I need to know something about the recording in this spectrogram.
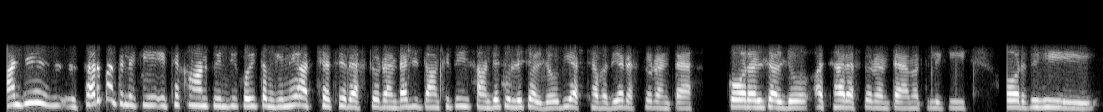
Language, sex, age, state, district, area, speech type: Punjabi, female, 45-60, Punjab, Pathankot, rural, conversation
